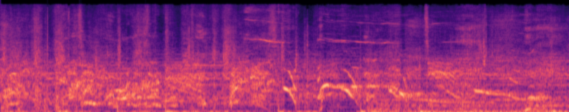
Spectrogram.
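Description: Two dogs bark and yelp in a frantic scuffle, with sharp rising yips and whimpers piling up mid-way through, over a dense, loud, noisy background of crashing and movement.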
